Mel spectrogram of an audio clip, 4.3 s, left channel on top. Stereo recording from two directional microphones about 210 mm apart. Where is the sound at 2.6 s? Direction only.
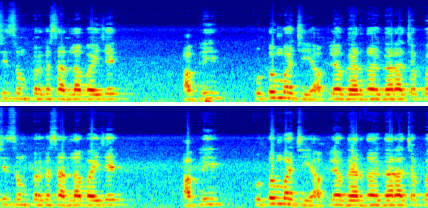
15° left (ahead or behind).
